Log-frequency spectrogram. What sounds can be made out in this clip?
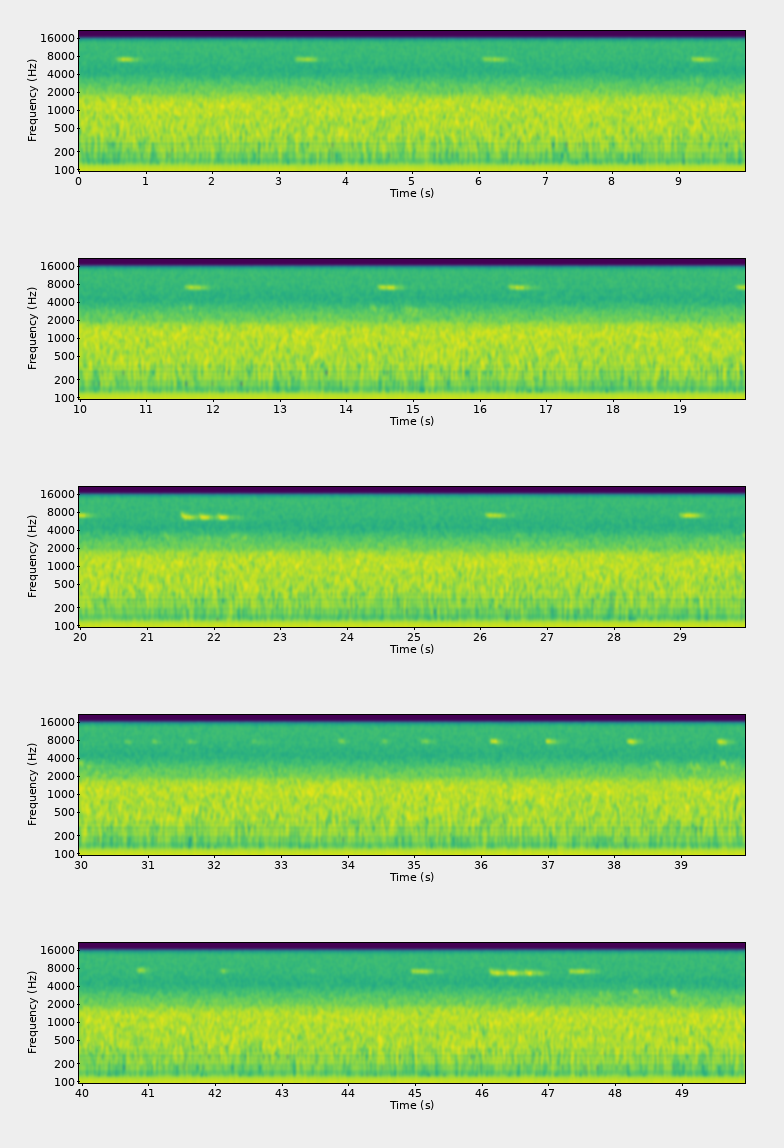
Brown Creeper call, Western Tanager call, Western Tanager song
